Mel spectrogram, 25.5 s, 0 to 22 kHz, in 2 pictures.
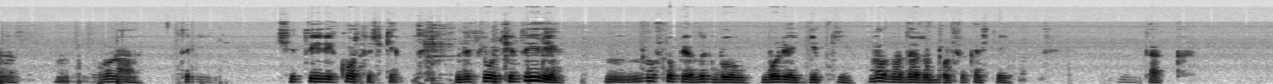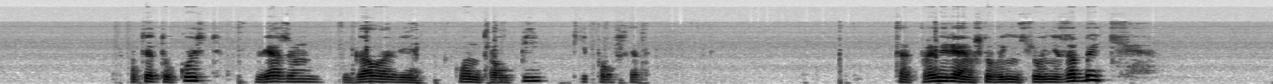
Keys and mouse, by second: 0.8 drag, 1.1 e, 3.7 click, 5.2-6.5 shift+middle drag, 8.3-9.5 shift+middle drag, 16.1 shift+click, 17.5 ctrl+p, 21.5-22.2 shift+middle drag.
